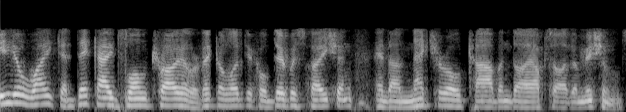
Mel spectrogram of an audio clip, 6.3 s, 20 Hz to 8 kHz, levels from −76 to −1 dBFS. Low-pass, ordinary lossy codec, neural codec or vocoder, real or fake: 7.2 kHz; AAC, 16 kbps; codec, 16 kHz, 0.5 kbps, X-Codec, HuBERT features, trained on general audio; fake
